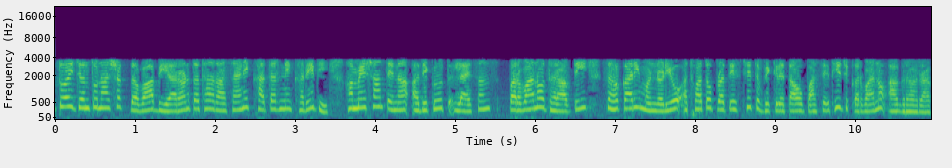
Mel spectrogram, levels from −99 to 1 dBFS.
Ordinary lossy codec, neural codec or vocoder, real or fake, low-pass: AAC, 32 kbps; none; real; 3.6 kHz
